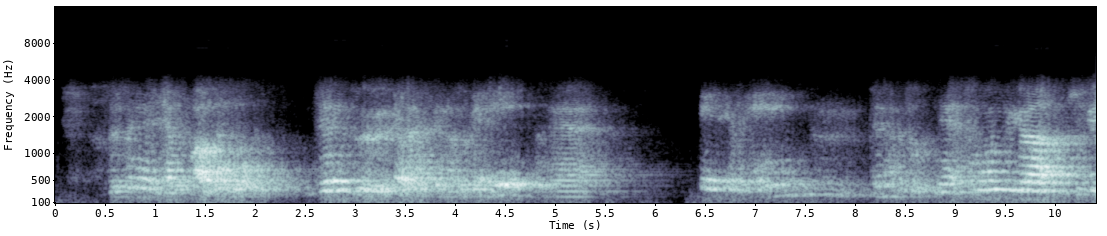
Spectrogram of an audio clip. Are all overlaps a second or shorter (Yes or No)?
No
